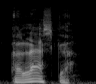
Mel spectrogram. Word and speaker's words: Alaska: Alaska có hai chữ A ở đầu và cuối, đọc là Alaska, Alaska.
